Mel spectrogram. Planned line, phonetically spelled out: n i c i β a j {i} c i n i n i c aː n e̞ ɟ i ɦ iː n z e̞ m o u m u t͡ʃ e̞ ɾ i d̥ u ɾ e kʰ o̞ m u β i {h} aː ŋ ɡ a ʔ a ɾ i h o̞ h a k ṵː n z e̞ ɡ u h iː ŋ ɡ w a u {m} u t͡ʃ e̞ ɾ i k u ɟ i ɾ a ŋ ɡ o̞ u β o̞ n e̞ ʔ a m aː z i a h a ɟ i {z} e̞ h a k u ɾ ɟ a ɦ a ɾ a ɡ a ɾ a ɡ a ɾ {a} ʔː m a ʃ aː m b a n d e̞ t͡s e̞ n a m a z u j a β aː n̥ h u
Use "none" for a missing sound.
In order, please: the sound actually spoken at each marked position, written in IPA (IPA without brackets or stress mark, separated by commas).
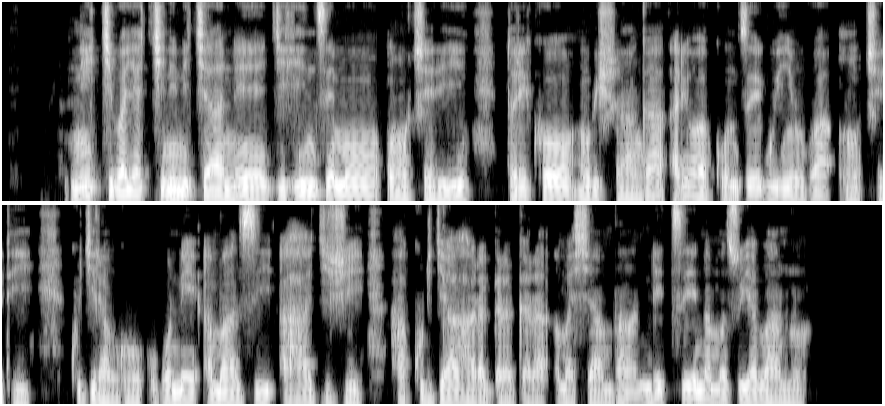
a, ʃ, m, ʒ, a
